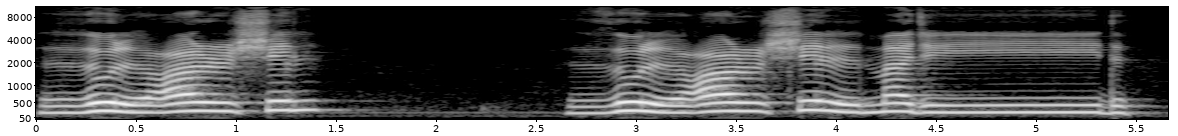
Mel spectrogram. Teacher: یہاں پہ واو اور الف نہیں پڑھے جائیں گے کیونکہ ذال جڑے گا جزم والے لام کے ساتھ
